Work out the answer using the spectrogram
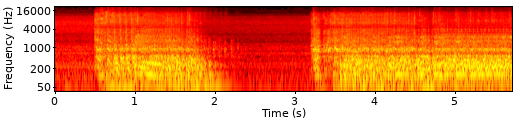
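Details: Wave Raider personal watercraft with new spark plugs and clean-looking carburetors, fuel lines, filter and check valve being checked: it fires on starting fluid, runs rough about a second, fades, then catches again with a crackle. Catches then dies; won't run or idle.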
